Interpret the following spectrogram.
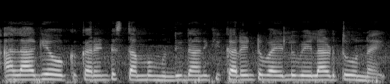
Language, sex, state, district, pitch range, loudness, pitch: Telugu, female, Telangana, Mahabubabad, 205-220 Hz, -16 LUFS, 210 Hz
